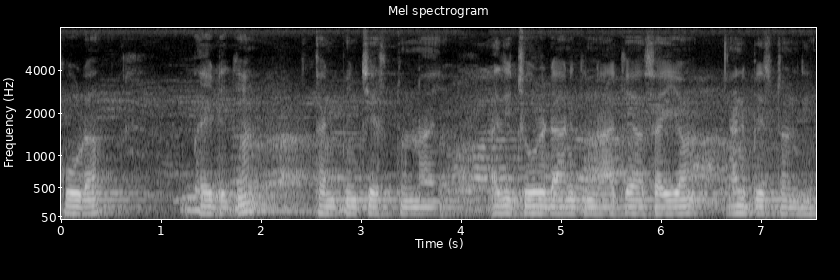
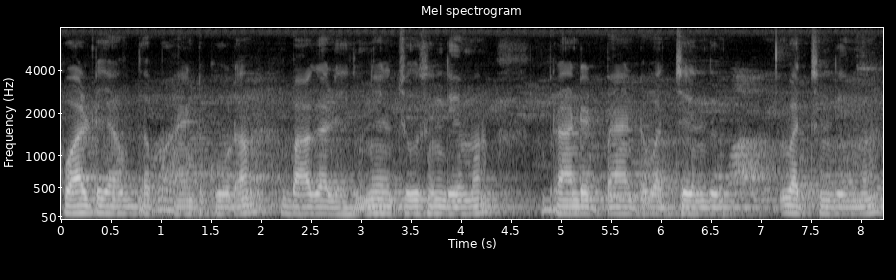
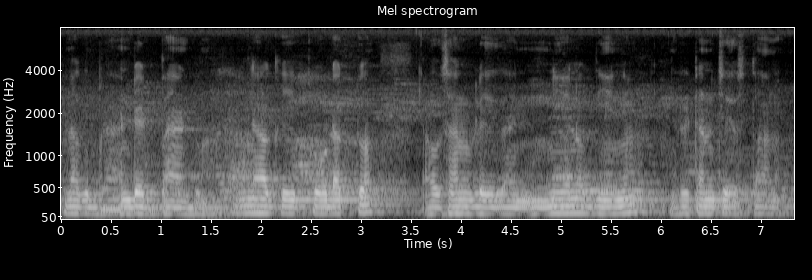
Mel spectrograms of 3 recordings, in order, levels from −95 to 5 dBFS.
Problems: background conversations at intervals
